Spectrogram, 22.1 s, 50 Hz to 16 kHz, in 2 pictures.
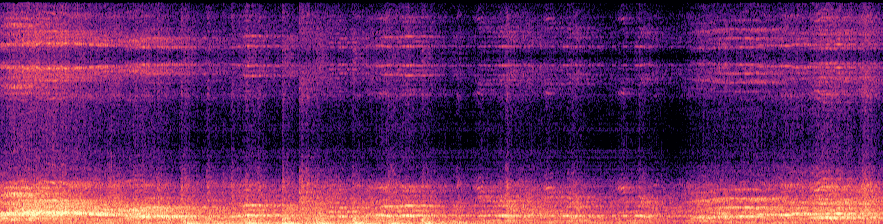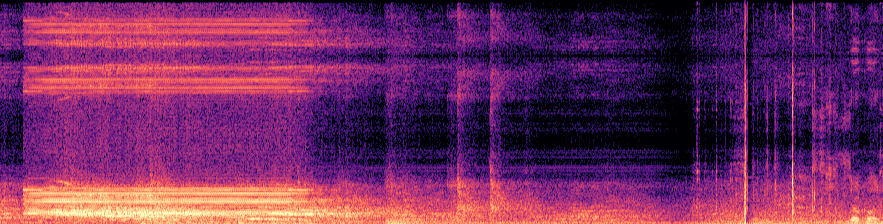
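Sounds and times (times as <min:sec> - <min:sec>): voices in rink: 0:00.0 - 0:22.0
game horn long blast: 0:11.3 - 0:16.0.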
